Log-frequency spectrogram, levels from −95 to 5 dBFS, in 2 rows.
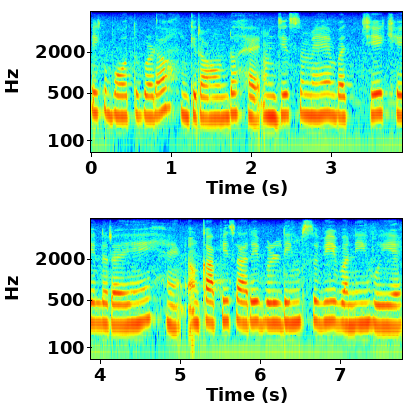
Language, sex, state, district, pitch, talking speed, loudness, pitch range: Hindi, female, Rajasthan, Nagaur, 235 Hz, 130 wpm, -18 LUFS, 225-245 Hz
